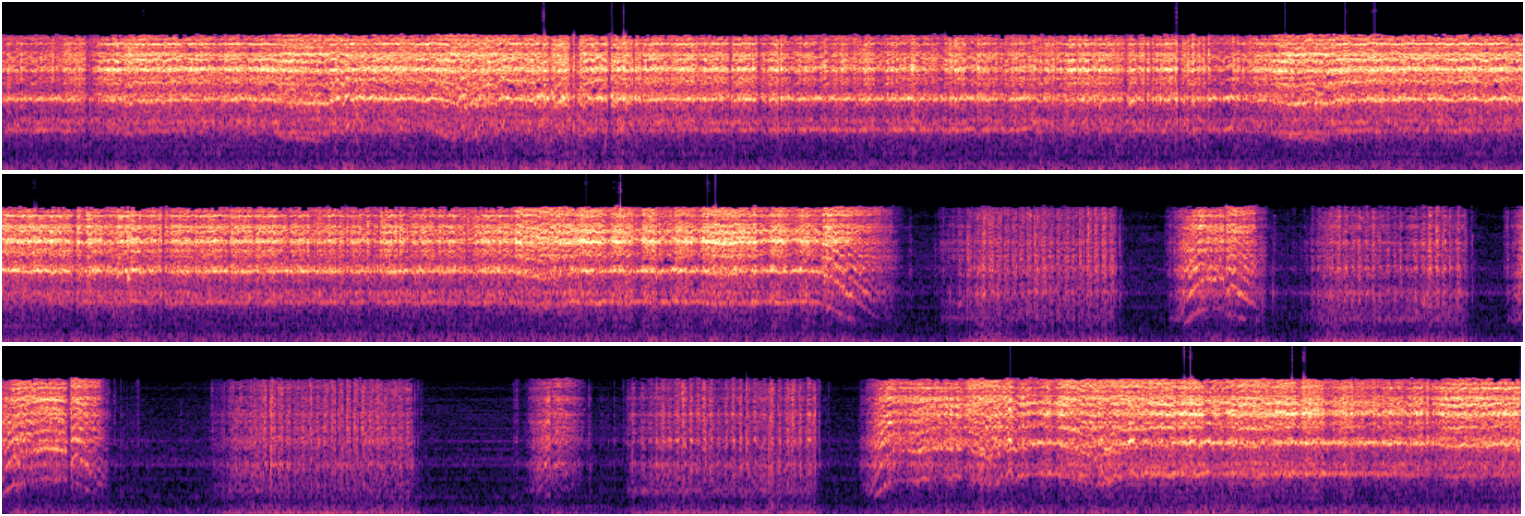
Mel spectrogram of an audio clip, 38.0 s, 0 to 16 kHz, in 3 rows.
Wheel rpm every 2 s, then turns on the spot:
230, 220, 230, 230, 230, 230, 230, 230, 230, 200, 40, 50, 50, 40, 30, 30, 120, 220, 230.
20-24 26-32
